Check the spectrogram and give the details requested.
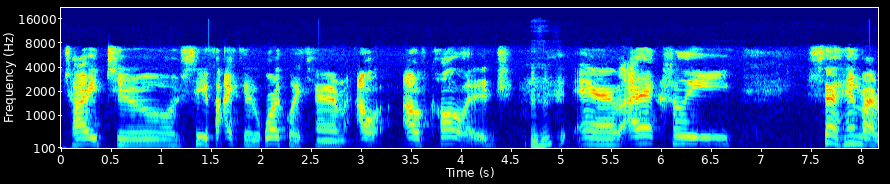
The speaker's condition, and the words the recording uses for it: Cerebral palsy. That's because I have a mild form of cerebral palsy, and I'm going to be joking about my speech impairment throughout the show.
